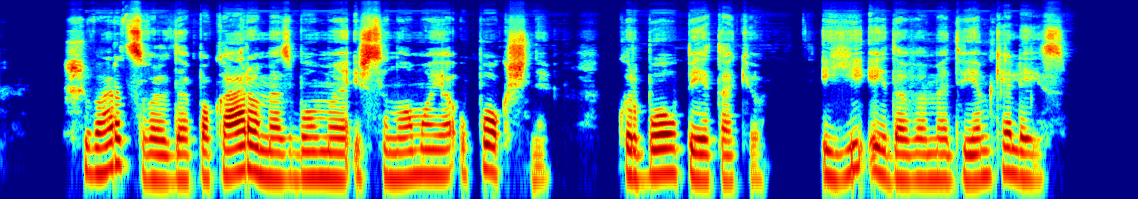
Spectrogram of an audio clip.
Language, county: Lithuanian, Vilnius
